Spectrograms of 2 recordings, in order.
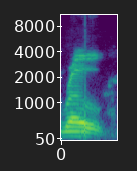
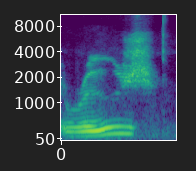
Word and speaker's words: rogue: what organization before going rogue? Some pronounce it Rouge. They're wrong. It's a different word. French for red.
